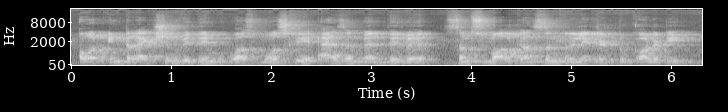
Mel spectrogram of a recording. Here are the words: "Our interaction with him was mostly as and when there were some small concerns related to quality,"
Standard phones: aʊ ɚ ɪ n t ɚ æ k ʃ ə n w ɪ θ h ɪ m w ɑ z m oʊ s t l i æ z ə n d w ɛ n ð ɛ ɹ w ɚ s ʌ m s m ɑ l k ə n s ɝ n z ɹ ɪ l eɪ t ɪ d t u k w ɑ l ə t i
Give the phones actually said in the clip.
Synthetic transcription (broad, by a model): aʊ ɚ ɪ n t ɚ æ k ʃ ə n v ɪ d h ɪ m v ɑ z m oʊ s t l i æ z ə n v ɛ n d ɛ ɹ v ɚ s ʌ m s m ɑ l k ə n s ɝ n ɹ ɪ l eɪ t ɪ d t u k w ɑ l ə t i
